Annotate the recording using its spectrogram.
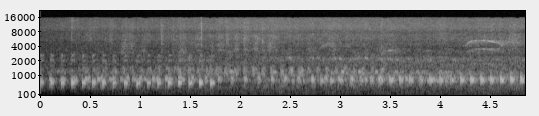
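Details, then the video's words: Toad croaking, which males use to attract females: fast rattling pulses at mid pitch, rhythmic and unbroken, briefly wavering in strength, with a faint high whistle near the end. "Som do Sapo Coaxando"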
